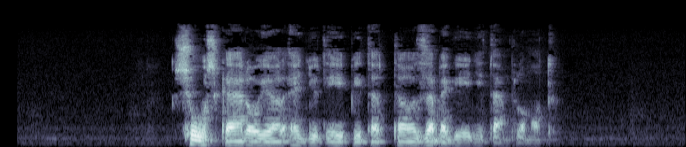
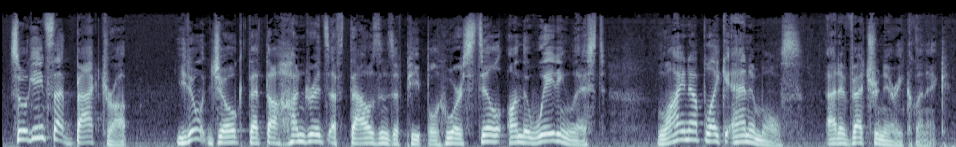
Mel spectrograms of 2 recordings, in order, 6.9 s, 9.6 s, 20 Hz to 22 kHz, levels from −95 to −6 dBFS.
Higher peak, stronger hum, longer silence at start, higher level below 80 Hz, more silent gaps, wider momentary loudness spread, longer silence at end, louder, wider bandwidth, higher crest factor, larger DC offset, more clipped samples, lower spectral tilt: about the same, -4 dBFS vs -4 dBFS; neither; first, 1.75 s vs 0.1 s; second, -60 dBFS vs -44 dBFS; neither; first, 16 LU vs 9 LU; first, 1.3 s vs 0 s; second, -23 LUFS vs -20 LUFS; second, 11.5 kHz vs 15.5 kHz; first, 22 dB vs 16 dB; neither; neither; about the same, -4 dB/octave vs -5 dB/octave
